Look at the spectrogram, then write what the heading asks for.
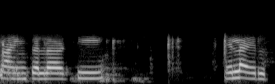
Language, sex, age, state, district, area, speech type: Kannada, female, 18-30, Karnataka, Bellary, rural, conversation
